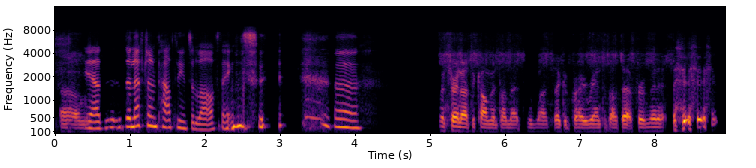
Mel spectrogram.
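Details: Adult speaker; no speech disorder.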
